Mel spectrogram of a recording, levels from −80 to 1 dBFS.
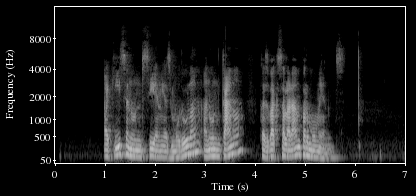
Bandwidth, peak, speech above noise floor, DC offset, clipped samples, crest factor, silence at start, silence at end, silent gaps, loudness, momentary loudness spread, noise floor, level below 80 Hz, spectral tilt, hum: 10 kHz; -2 dBFS; 43 dB; under 0.1%; under 0.1%; 24 dB; 1 s; 0.9 s; none; -25 LUFS; 16 LU; -68 dBFS; -50 dBFS; -6.5 dB/octave; none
